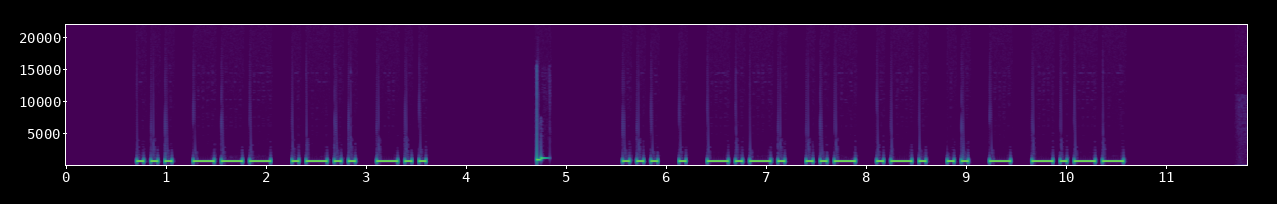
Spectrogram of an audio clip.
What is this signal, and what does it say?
Morse code, heard as a keyed tone, about 17 wpm, 700 Hz. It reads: SOLD SECURITY
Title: Sentences from Top 1400 Words - New Word Drill Alt - 17wpm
